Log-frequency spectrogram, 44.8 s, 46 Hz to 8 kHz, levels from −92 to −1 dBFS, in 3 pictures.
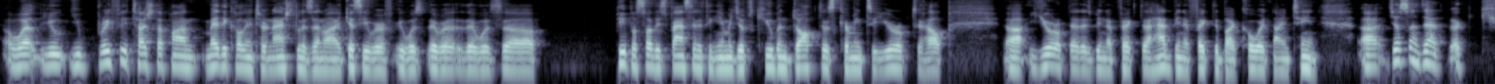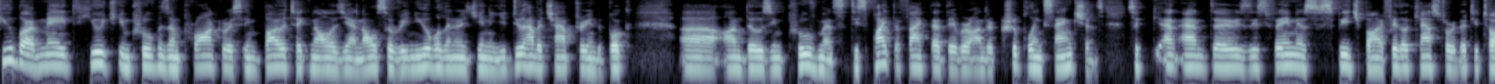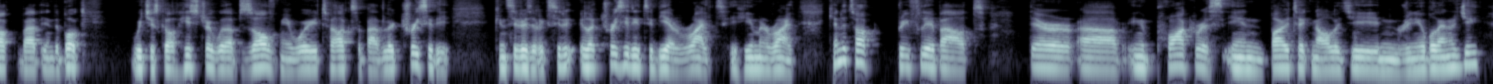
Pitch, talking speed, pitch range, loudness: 125 Hz, 180 wpm, 115-135 Hz, -25 LUFS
